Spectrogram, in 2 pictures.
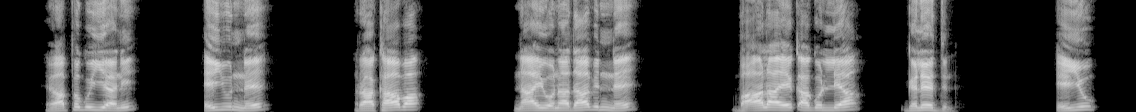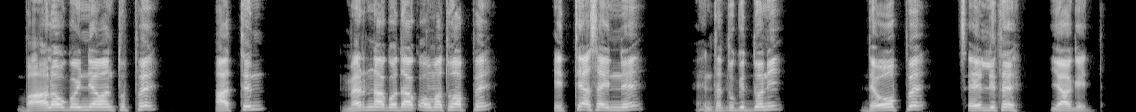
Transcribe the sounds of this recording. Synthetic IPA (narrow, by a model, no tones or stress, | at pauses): hɛwaːpːɛɡʊjːɪjan | ɛjːʊnːɛ | ɾaːkaːbɐ | najoːnad̪aːbɪnːɛ | bɐaːlaːeːkʼːaːɡɔlːɪjaː | ɡɛle̞ːd̪ːɪnɔ̥ | ʔɛjːʊ | bɐaːlɐwɡɔjnːɪjaːwɐnt̪ːʊpːɛ | ɐt̪ːin | mɛɾnaːɡɔd̪aːkʼo̞ːmɐt̪ʊwaːpːɛ | ɪt̪ːɪɐs̬ɐjnːɛ | hɪnt̪ːɛnt̪ːʊɡɪd̪ːɔnɪ | d̪ɛʔo̞ːpːɛ | t͡sʼe̞ːlːɪt̪ɛ | jaːɡe̞̰ːd̪ːɐ̥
